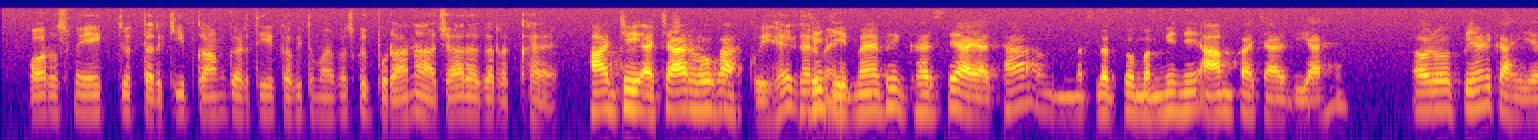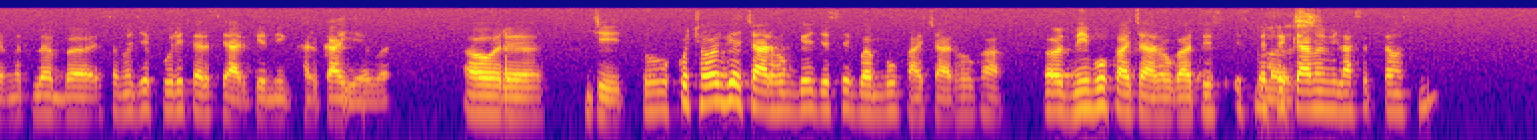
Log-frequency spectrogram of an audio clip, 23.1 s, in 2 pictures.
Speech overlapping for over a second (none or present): none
